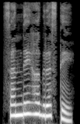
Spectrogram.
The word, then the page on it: ಸಂದೇಹಗ್ರಸ್ತ: sandēha grasta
